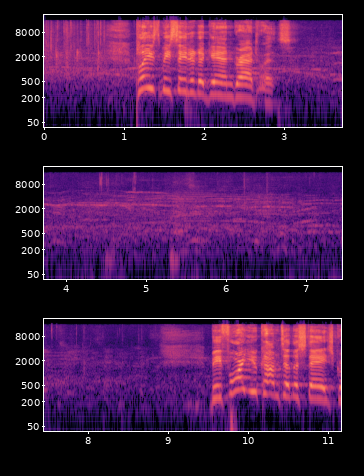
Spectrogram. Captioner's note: applause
